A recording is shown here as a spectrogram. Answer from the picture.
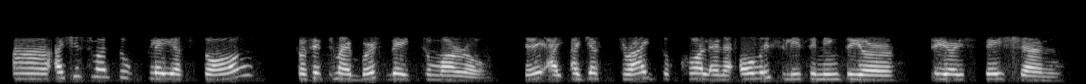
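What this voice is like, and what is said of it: Filipino accent. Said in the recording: “Where are you from originally? ... Originally, I'm from Philippines. ... You have a beautiful accent.”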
